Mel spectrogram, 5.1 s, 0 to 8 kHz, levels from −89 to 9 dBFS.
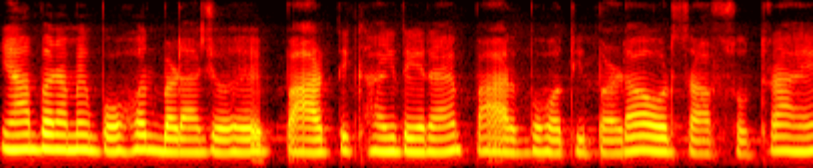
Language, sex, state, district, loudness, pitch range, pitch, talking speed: Hindi, female, Chhattisgarh, Korba, -18 LUFS, 195-215 Hz, 205 Hz, 235 wpm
